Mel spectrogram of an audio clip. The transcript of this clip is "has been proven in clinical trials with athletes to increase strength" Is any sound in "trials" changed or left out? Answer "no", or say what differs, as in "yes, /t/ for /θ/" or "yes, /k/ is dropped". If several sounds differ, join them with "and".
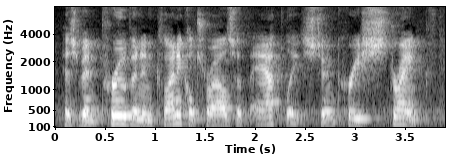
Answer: no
